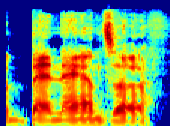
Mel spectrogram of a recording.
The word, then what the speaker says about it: Bananza: Donkey Kong uh Bonanza spelled like banana, not like bonanza.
